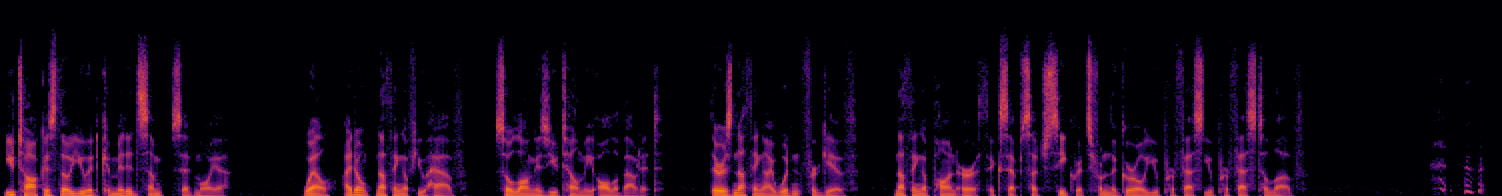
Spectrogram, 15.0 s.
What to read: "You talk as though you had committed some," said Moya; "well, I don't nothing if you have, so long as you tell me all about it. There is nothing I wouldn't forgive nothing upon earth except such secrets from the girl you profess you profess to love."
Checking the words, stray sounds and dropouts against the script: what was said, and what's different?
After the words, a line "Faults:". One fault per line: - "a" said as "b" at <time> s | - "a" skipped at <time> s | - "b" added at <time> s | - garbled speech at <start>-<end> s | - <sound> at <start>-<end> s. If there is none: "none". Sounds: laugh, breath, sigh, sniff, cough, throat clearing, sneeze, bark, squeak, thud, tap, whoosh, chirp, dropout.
"You talk as though you had committed some," said Moya; "well, I don't nothing if you have, so long as you tell me all about it. There is nothing I wouldn't forgive nothing upon earth except such secrets from the girl you profess you profess to love."
Faults:
- laugh at 14.3-14.9 s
